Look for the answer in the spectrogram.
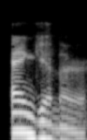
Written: angularness

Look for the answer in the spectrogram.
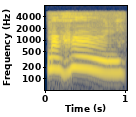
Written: Mahone Bay

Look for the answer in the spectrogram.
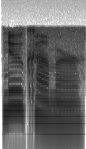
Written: newcomer

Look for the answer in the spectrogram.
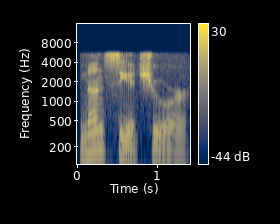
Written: nunciature

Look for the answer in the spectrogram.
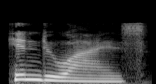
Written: hinduize

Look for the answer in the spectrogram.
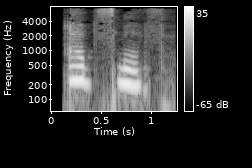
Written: adsmith

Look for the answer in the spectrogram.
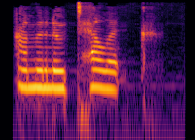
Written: ammonotelic

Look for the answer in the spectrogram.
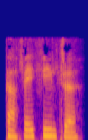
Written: cafe filtre

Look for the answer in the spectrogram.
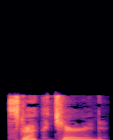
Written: structured

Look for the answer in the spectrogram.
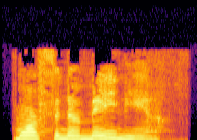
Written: morphinomania

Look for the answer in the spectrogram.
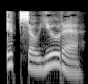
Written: ipso jure

